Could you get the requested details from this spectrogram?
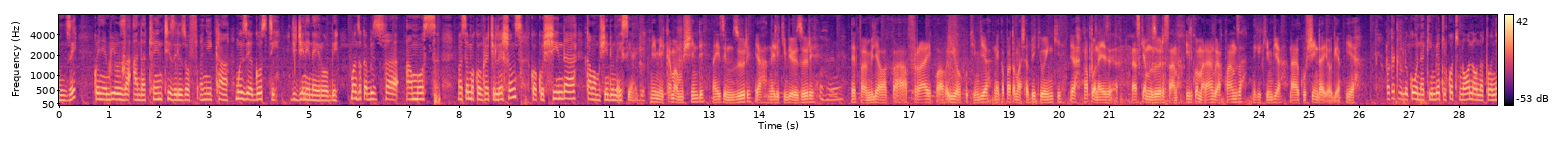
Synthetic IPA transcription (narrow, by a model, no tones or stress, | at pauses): nzikwɛɲɛmbiɔzaʔandatʰwɛntʰizilizɔfaɲikʰamwɛziaɡɔstiʄiʄininaiɾɔɓi | mwanzɔkaɓisaamɔsanasɛmakɔŋɡɾat͡ʃulɛʃɔnskwakuʃindakamam̩ʃindiuna̰hisia̰ʄɛmimikamam̩ʃindinahizim̩zuɾija̰nilikimbiavizuɾindɛnfamiliawakʰa̰fuɾahikwa̰ḭjɔkukʰimbianikapatamaʃaɓikiwiŋɡijaapɔnaiz̰nasi̥kiam̩zuɾisa̰nailikuwamaɾʔa̰jaŋɡuja̰kwanzanikikimbianakuʃindaḭjɔ̰ɡɛ̰nja | wakatiulikuaunakimbiatulikuwatunaɔnaunatuɔɲɛ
